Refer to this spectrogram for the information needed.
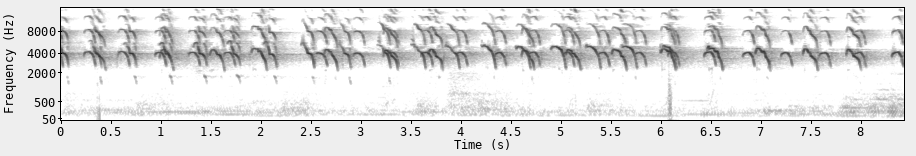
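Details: Several chicks calling for their mother: a dense, continuous chorus of high, thin peeps, each sliding sharply downward, overlapping rapidly throughout with no pauses.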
